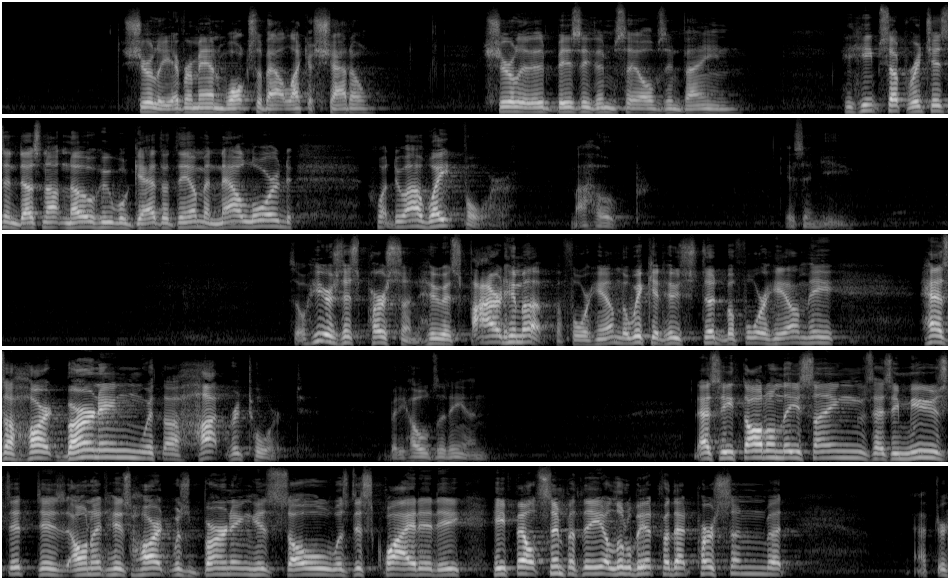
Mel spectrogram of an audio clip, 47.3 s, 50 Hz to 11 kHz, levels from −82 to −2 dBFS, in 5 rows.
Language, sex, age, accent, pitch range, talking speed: English, male, 60-79, American, 130-180 Hz, 130 wpm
